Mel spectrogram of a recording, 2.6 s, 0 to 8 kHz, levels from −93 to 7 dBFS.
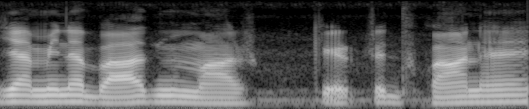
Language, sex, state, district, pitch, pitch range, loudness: Hindi, male, Uttar Pradesh, Lucknow, 125 Hz, 115-135 Hz, -18 LUFS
